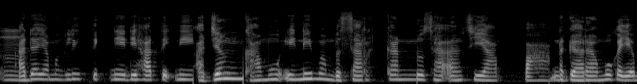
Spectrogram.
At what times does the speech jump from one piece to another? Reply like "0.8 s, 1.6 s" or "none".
1.9 s, 2.5 s, 4.1 s, 5.4 s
